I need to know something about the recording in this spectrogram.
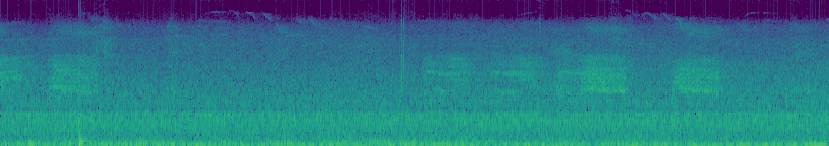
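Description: A crow cawing, a series of short harsh caws, one about a second in and several more in the second half, spaced about a second apart. A single sharp click about a second in, over a steady low rumble.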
